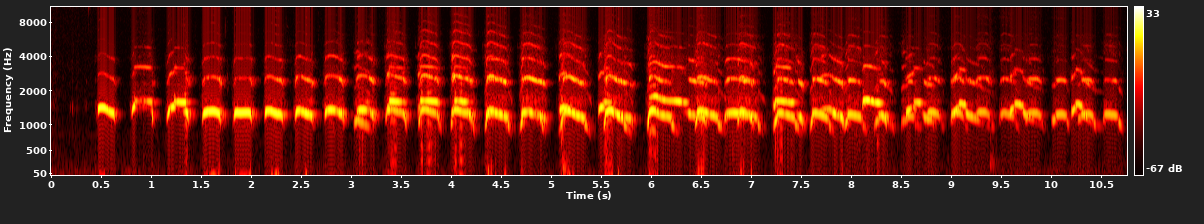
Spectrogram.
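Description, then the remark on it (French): A human voice imitates a herring gull's call: a loud, rapid series of about two dozen nasal yelping notes that run on steadily for around ten seconds, with no talking. “C'est le goéland argenté, donc c'est une espèce qui voit ses effectifs plutôt augmenté, c'est une espèce qui se porte bien et qui va dans les terres la journée et qui le soir rentre sur la baie de Somme pour aller dormir”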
